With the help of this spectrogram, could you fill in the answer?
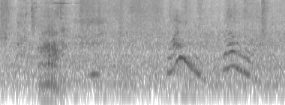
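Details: Dog at indoor play with another dog, Holly and Bella, giving a funny little bark likened to a squeaker toy: a muffled yelp, then two short high squeaky arching yelps under a second apart, over a quiet room.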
